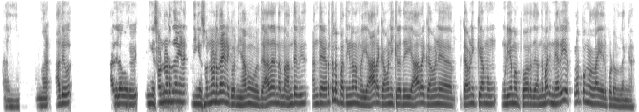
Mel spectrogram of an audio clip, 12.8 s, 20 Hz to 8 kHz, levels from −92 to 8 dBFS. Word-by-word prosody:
ம். 115 -1 -5 0.4
ஆமா. 140 0 -2 0.2
அது 180 +3 +3 1.0
அதில 165 +1 +2
ஒரு 160 -1 +1 0.3
நீங்க 175 -1 +2
சொன்ன 190 +3 +3
உடனே 215 +1 +3 0.3
நீங்க 165 0 +2
சொன்ன 180 +3 +2
உடனே 205 -1 +3
தான் 220 - +6
எனக்கு 175 -4 0
ஒரு 155 - -2
ஞாபகம் 160 +2 +1
வருது. 145 0 0
அதாவது 185 +2 +2
நம்ப 165 -2 0
அந்த 180 +2 +1
வ் 180 - 0 0.2
அந்த 175 - -3
இடத்தில 230 +6 0
பாத்தீங்கன்னா, 180 0 +1
நம்ம 160 -3 -1
யார 180 +5 +3
கவனிக்கிறது 165 -1 0 0.2
யார 175 +4 +2
கவன 165 +1 0 0.4
கவனிக்காம 170 +1 0 0.3
முடியாம 175 0 +1
போறது, 165 -1 +1
அந்த 165 +1 -1
மாரி 190 0 0
நிறைய 210 +7 +2
குழப்பங்கள்லாம் 195 -6 0
ஏற்படும் 140 -3 -2
இல்லைங்க. 120 -1 -3
170 Hz, 175 wpm, -22 LUFS, 160-185 Hz, 1.0 s, தான்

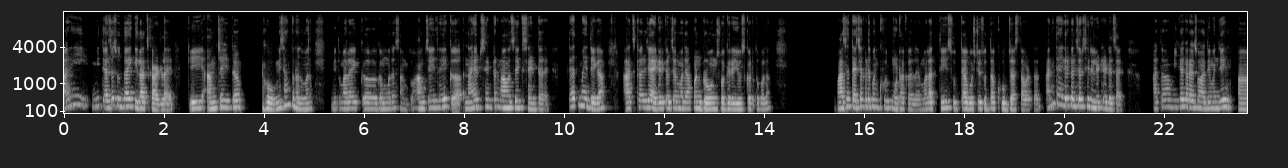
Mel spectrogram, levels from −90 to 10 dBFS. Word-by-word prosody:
आणि 240 +1 -5
मी 205 +3 -10
त्याचा 185 +4 +1
सुद्धा 215 -1 +2
एक 215 -2 +2
इलाज 165 -1 +4
काढला 140 -3 +3
आहे - - -1 0.3
की 170 +2 +4
आमच्या 170 +4 +3
इथं 185 0 +1 0.5
हो 155 -3 +6
मी 165 +3 +1
सांगतो 240 +4 -1
ना 175 - +2
तुम्हाला 150 +2 -3 0.4
मी 155 - -11
तुम्हाला 160 +1 -2
एक 165 0 -5
अ 155 - 0 0.2
गंमतच 160 +3 -5
सांगतो 150 -5 -14
आमच्या 160 +3 -2
इथं 185 +1 -4
एक 215 - -1 0.2
नायब 165 +5 0
सेंटर 205 0 -5
नावाचं 180 -1 +3
एक 180 0 -1
सेंटर 150 -4 -3
आहे. - - -11 0.4
त्यात 220 +3 +1
माहिती 220 -7 +2
आहे 150 - +5
का 170 +2 +3 0.5
आजकाल 185 +3 -2
जे 190 - +3
एग्रीकल्चरमध्ये 165 +1 0
आपण 165 0 0
ड्रोन्स 155 0 +4
वगैरे 150 -1 +3
यूज 145 0 +2
करतो 150 0 -3
बघा. 150 +1 -4 1.4
माझं 170 +5 +4
त्याच्याकडे 200 +1 +1
पण 200 -2 -3
खूप 185 -1 -7
मोठा 155 -1 -2
कल 140 -3 -7
आहे. 135 0 -8
मला 155 +2 +1 0.2
ते 165 +1 +1 0.3
त्या 160 -1 +4
गोष्टी 155 +1 +1
सुद्धा 155 -1 -1
खूप 150 -1 +1
जास्त 145 0 -1
आवडतात 135 +1 -5
आणि 250 +7 -4
त्या 280 - -5
एग्रीकल्चरशी 215 -2 +3
रिलेटेडच 170 -6 -1
आहेत. 125 0 -6 0.6
आता 195 +5 -7
मी 190 0 -11
काय 205 -1 +2
करायचो 185 -3 0
आधी 165 -1 -1
म्हणजे 170 +4 +1 0.3
अ, - - -1
165 Hz, 180 wpm, -27 LUFS, 155-195 Hz, 1.4 s, हो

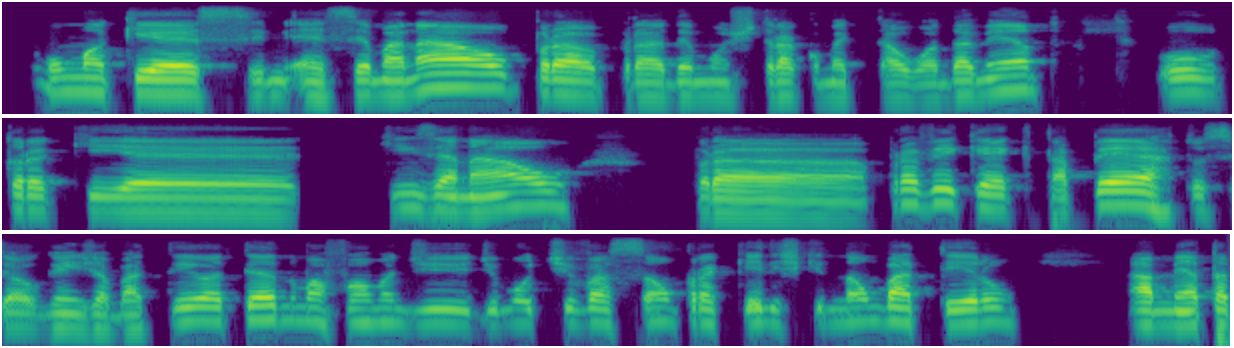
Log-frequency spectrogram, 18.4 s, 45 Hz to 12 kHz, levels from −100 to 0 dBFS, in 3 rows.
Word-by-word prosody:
uma 140 -7 -2
que 135 0 +3
é 125 -1 +10
sem 120 +1 -11
é 115 - -4
semanal, 165 +9 +4
pra 125 -3 +4
pra 110 -1 -2
demonstrar 115 +1 -5
como 110 - -11
é - - -8
que 135 - -31
tá 105 - -4
o 100 0 -5
andamento, 145 +8 -2 0.5
outra 130 -2 -3
que 120 -1 -4
é 115 -2 +1 0.4
quinzenal, 135 +3 -1 0.6
pra 100 -4 +1
pra 170 +1 0
ver 175 +2 0
quem 140 -3 -1
é 130 - 0
que - - -29
tá 110 - -3
perto, 145 -1 +4
se - - -10
alguém 115 +1 -4
já 115 - -5
bateu, 130 +10 -3
até 170 +2 +3
numa 160 -2 -5
forma 150 +1 -7
de 140 0 -6
de - - -11
motivação 145 +1 -5
pra 150 -1 -3
aqueles 140 +1 -7
que - - -15
não 155 +2 -5
bateram 150 -1 +1 0.6
a 135 0 +5
meta 130 +1 0
135 Hz, 145 wpm, -23 LUFS, 115-150 Hz, 0.6 s, é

